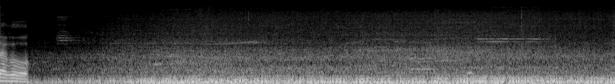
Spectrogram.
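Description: Motorcycle engine running while the bike rides along, growing louder over the first two seconds and then holding steady.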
